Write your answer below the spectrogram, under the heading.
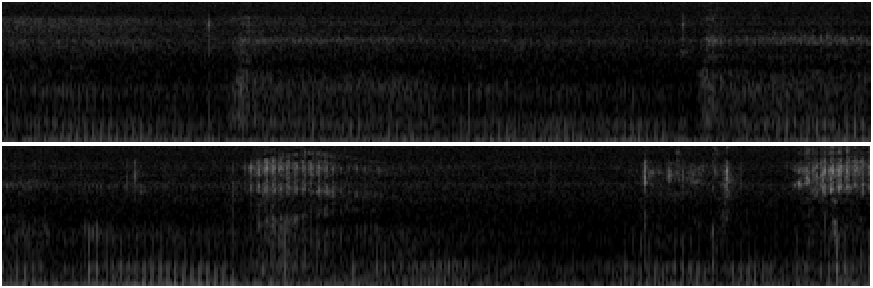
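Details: Purring Himalayan Persian cat, New Zealand, enjoying a full body massage. A deep continuous rumble swells slightly midway, and a few light clicks and brushing sounds come from the hands.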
